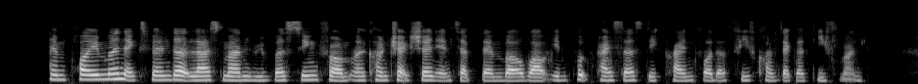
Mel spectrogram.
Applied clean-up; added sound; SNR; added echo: neural mask model DeepFilterNet 3.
